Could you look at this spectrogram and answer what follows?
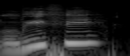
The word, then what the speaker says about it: Leith's Bramble: Joss Whedon pronounces it Leithy. I hate that. It's Leith's Bramble for me.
